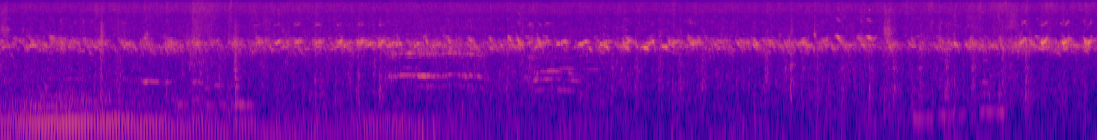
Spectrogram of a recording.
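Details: A huge flock of ducklings at feeding time fills the air with a constant shrill peeping. Low rumbling fades after the opening seconds, and a handful of deeper, sliding notes stand out midway.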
